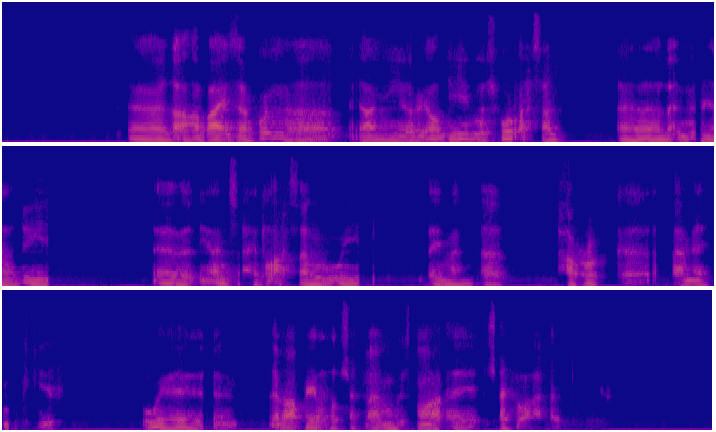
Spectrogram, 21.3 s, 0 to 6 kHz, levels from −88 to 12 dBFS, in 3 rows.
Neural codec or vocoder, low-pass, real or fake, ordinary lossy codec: autoencoder, 48 kHz, 32 numbers a frame, DAC-VAE, trained on Japanese speech; 5.4 kHz; fake; none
